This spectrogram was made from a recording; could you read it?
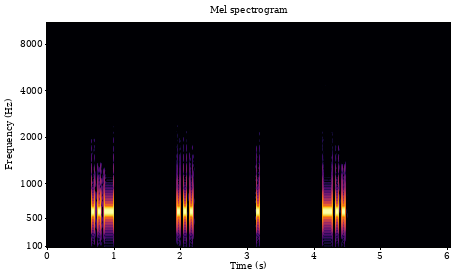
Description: Morse code, heard as a keyed tone, about 25 wpm, spaced as for 8 wpm, 600 Hz. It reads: USED
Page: fundamental-practice-files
